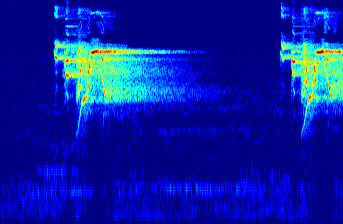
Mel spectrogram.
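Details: Wedani goldfinch from Morocco singing: two bursts of bright, high twittering notes with quick downward slurs, each followed by a sustained thin trill, the second burst starting about two seconds after the first; quiet background otherwise.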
